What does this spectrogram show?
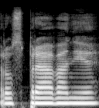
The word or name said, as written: rozprávanie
